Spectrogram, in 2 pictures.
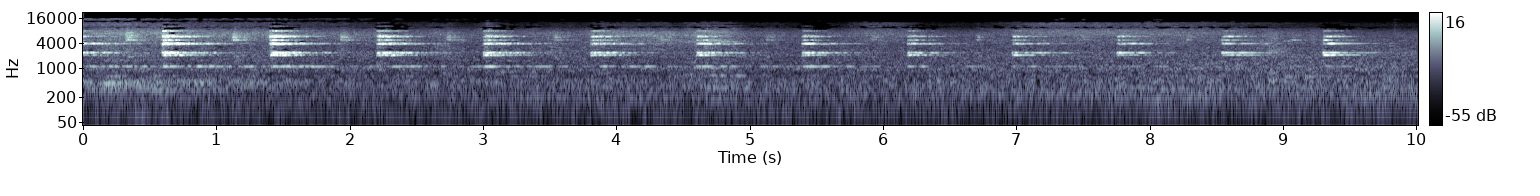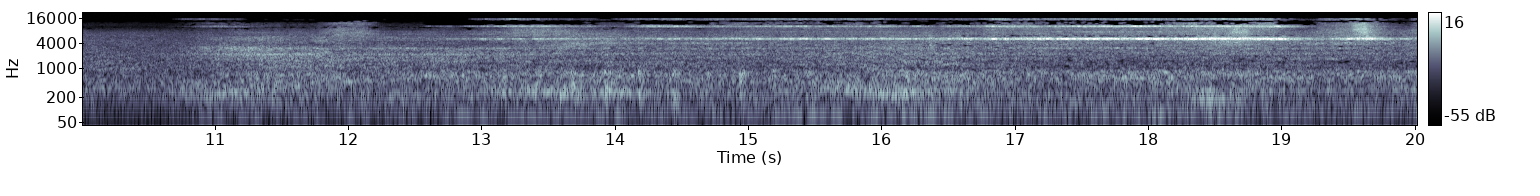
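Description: NJ Transit commuter coaches' door warning chime beeping repeatedly, about every three-quarters of a second, then stopping about nine seconds in. The electric push-pull train then starts away from the platform with a growing rumble of wheels on rail and a high steady whine.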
